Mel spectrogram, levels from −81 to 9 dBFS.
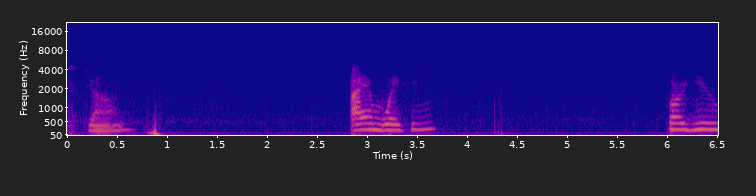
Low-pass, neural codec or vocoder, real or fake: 7.2 kHz; none; real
